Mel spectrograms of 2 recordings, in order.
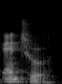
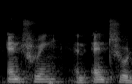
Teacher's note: The stress is on the first syllable, not the second one.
